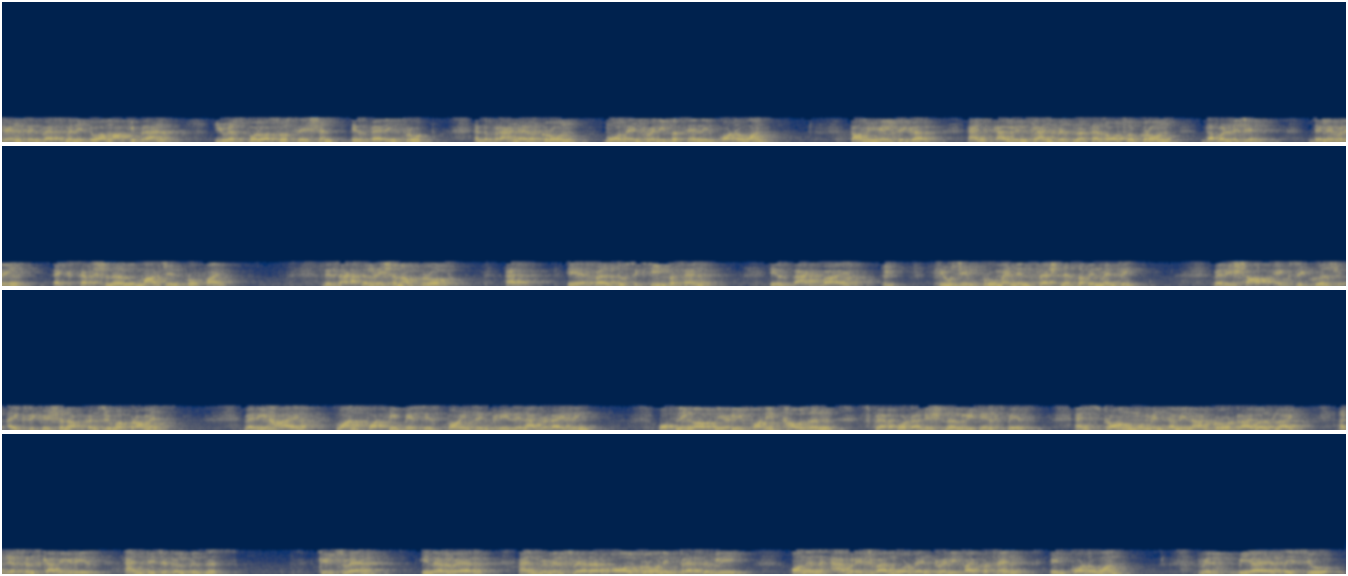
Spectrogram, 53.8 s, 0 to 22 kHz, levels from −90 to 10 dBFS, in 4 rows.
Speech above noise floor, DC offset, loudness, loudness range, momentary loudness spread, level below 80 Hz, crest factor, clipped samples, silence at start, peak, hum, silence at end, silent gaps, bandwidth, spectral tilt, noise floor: 36 dB; under 0.1%; -19 LUFS; 2 LU; 9 LU; -78 dBFS; 16 dB; under 0.1%; 0 s; -2 dBFS; none; 0 s; none; 4 kHz; -9 dB/octave; -54 dBFS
